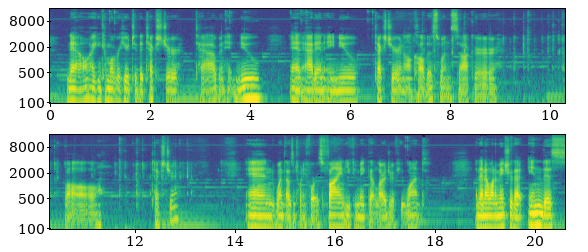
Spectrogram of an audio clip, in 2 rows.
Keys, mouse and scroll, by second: 1.0 click, 3.4 click, 4.9 click, 8.0 c, 10.6 l, 19.2 click.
